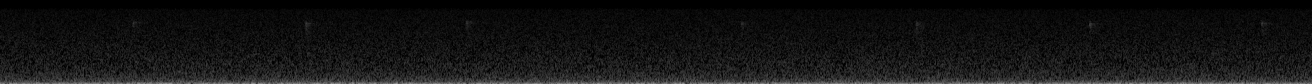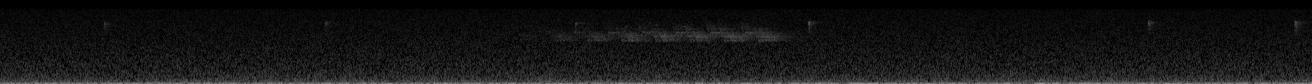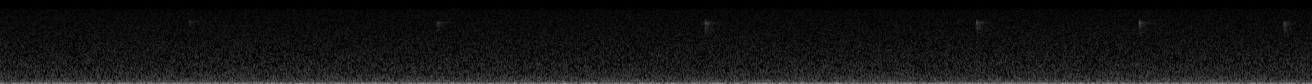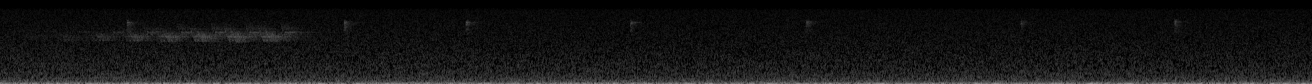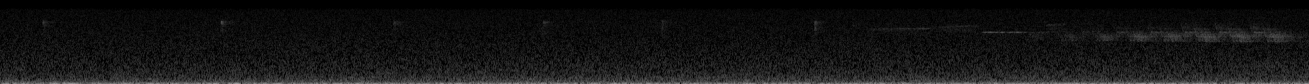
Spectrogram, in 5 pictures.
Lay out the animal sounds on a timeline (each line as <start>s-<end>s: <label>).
1.0s-26.2s: Eastern Chipmunk (Tamias striatus)
18.4s-21.1s: Ovenbird (Seiurus aurocapilla)
28.1s-60.7s: Eastern Chipmunk (Tamias striatus)
39.9s-42.4s: Ovenbird (Seiurus aurocapilla)
61.0s-63.2s: Black-throated Green Warbler (Setophaga virens)
62.7s-65.6s: Ovenbird (Seiurus aurocapilla)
